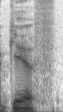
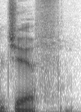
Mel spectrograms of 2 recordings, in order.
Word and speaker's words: GIF: interchange file format so a gif or a gif depending on how you pronounce that gif stands for graphics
